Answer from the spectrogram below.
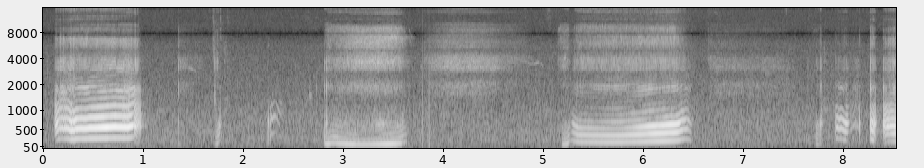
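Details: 13-month-old child snoring: several drawn-out, high-pitched breathing sounds with a whistling, squeaky quality and quieter breaths between; snoring.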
